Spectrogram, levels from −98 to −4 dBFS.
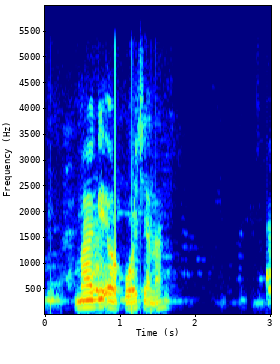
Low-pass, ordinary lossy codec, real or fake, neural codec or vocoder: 5.4 kHz; Opus, 64 kbps; real; none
